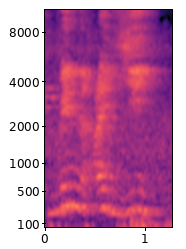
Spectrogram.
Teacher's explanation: دیکھیے یہاں پر نون ساکن ہے، نون ساکن کے بعد حروف حلقی میں سے یہ حمزہ آیا ہے، تو آواز کیا ہوگی؟ یہاں پر بھی ظاہر ہوگی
